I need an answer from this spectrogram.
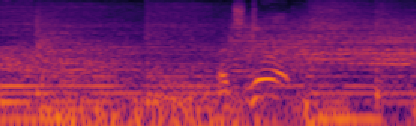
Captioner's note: audience gasps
